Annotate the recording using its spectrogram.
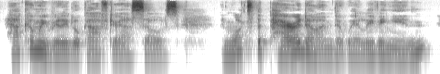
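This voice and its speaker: Middle-aged woman, low voice, calm unhurried facilitator of a wellbeing session. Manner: calm, unhurried, gently guiding with pauses. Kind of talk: guided self-care talk.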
